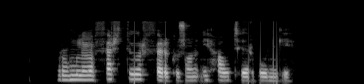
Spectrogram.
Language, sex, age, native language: Icelandic, female, 40-49, Icelandic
